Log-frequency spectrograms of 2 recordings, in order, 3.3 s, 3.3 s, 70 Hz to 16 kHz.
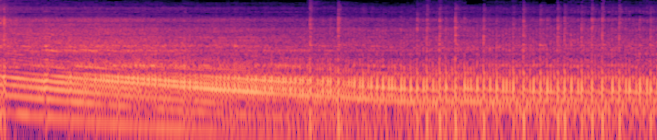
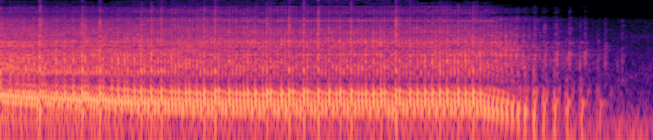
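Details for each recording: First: Hypo 660 chainsaw build with port work and a triple-ported muffler: fires, revs up quickly and settles into a crisp, steady high buzz with no stumbling; snappy, healthy running. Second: Hypo 660 chainsaw build with modified triple-port muffler, cutting oak, estimated above 13,000 rpm: screaming revs with faint burbling break-up at the top; high-speed mixture slightly rich, four-stroking, safe tune.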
